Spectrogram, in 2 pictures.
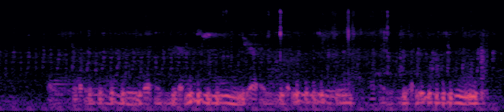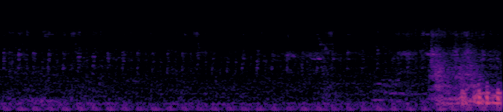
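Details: Low, burbling pigeon coos repeated in a run for about three seconds, then a long quiet stretch before another coo begins near the end.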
